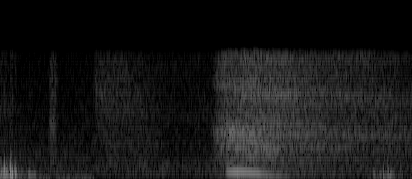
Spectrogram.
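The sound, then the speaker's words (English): A deep breath being drawn: one long, airy rush of breath swells up just after the midpoint and slowly tapers away, with a faint low voiced tone sliding downward at its start, following a quiet stretch. “as Tina says, just take a breath”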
